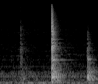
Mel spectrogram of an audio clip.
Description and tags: Electric Swtich - Short 3
Bathroom Light switch
bathroom, light, switch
